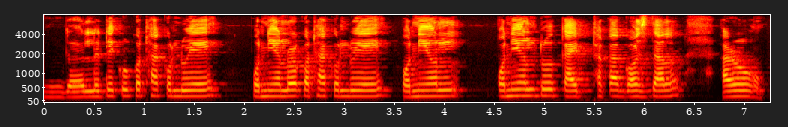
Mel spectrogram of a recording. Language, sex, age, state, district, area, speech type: Assamese, female, 60+, Assam, Udalguri, rural, spontaneous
